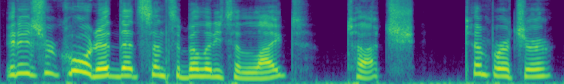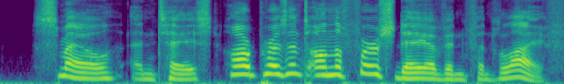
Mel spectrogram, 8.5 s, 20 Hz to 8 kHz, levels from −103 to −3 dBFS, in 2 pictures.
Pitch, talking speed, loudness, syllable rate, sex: 205 Hz, 150 wpm, -19 LUFS, 4.8 syllables/s, male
